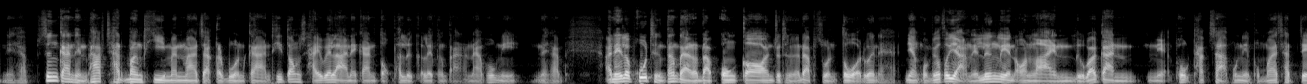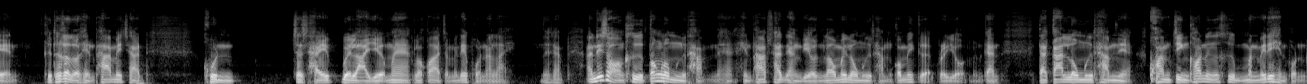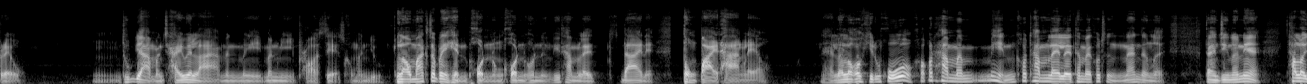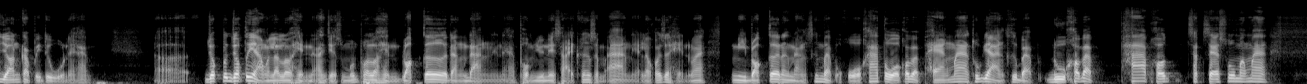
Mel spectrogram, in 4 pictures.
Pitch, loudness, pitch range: 100 Hz, -16 LUFS, 80-120 Hz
